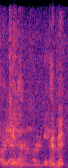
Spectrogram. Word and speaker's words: Arcata: It's pronounced Arcata. People like pronounce it Arcata, but it's Arcata. That's how it's pronounced.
